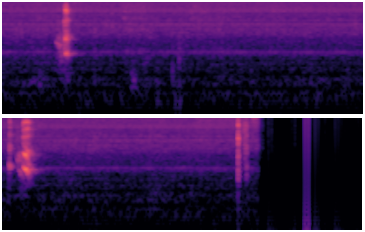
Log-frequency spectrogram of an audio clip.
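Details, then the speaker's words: Baby who had many hiccups in the womb and still hiccups regularly: two brief, sharp hiccups about three seconds apart over a quiet room hum. "has the hiccups. Oh, goodness."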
